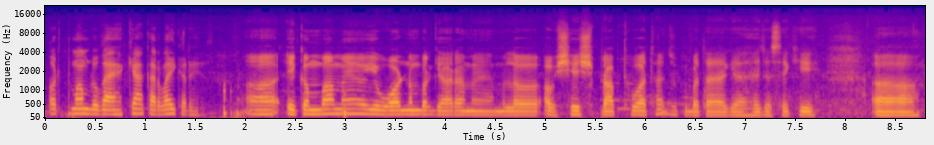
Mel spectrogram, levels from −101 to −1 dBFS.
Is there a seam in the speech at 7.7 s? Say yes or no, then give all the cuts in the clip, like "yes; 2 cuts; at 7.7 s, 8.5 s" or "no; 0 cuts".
no; 0 cuts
